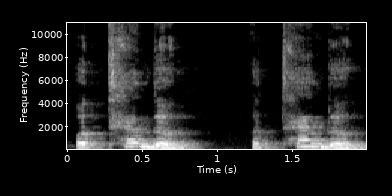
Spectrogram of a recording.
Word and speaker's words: attendant: 자음 두 개지만 같은 자음은 발음 하나니까. 그래서 발음이 attendant 이렇게 되는 거예요.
